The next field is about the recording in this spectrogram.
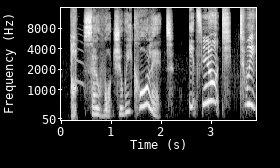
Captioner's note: snorting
